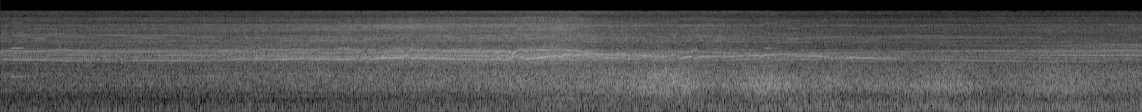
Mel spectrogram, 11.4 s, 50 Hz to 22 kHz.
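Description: Eachine E58 foldable pocket quadcopter in flight: a high, wavering whine of its small motors and propellers, with a rushing noise that grows louder past the middle.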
